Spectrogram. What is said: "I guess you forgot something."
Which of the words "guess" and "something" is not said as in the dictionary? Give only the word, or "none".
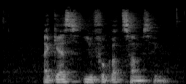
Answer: none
